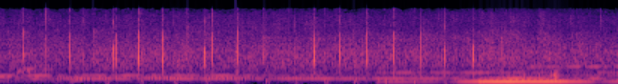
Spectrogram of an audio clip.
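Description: A church audience in Edinburgh gives a round of clapping: distinct, fairly regular claps repeating steadily over sustained low musical tones, with no voices heard.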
